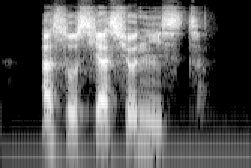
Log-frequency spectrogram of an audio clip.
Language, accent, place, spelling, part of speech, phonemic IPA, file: French, France, Lyon, associationiste, adjective / noun, /a.sɔ.sja.sjɔ.nist/, LL-Q150 (fra)-associationiste.wav
- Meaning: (adjective) associationist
